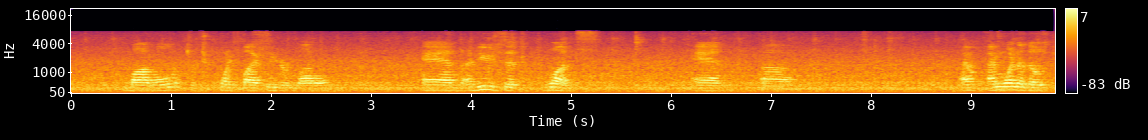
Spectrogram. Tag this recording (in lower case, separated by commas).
speech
